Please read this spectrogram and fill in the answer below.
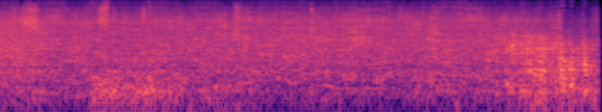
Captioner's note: loud thunder and heavy rain continues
